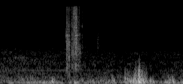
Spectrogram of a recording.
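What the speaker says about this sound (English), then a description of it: "if I just take a little test shot, we can bump it up just a little bit" A single crisp camera shutter click fires up close during a test shot for portrait exposure, set against a quiet room with faint handling noise.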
